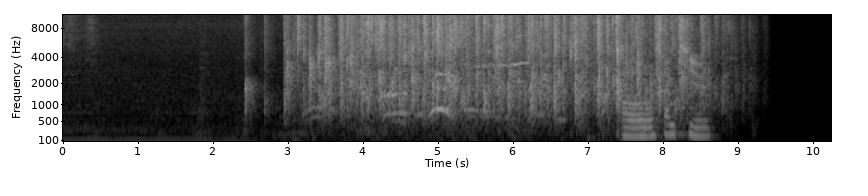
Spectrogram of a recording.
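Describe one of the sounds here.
A piano plays along.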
